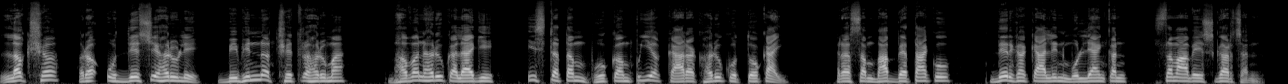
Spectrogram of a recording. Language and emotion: Nepali, neutral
